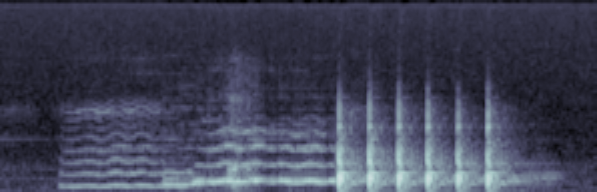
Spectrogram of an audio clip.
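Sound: knocking on a door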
